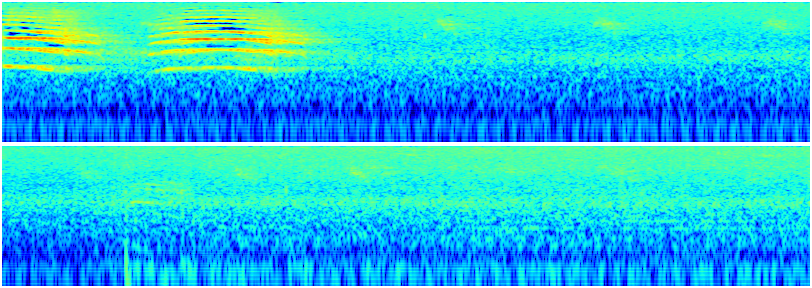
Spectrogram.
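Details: Dancing peacock with feathers fanned open gives two loud, harmonic, arched wailing calls in quick succession, less than a second apart, then quiet low background noise with faint distant chirps.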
